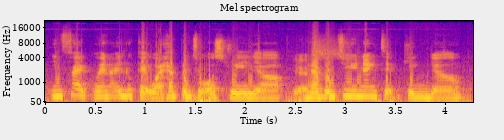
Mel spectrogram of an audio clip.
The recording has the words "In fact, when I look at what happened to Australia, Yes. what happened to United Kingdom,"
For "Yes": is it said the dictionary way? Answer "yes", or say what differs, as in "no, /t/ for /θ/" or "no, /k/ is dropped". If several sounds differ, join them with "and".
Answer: no, /s/ is dropped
